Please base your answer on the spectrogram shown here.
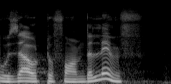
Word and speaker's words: lymph: And it's pronounced as lymph with an F over there.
